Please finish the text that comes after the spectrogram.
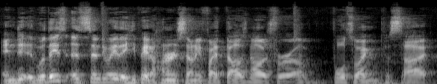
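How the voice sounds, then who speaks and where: Fast-talking man in casual chat. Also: mid-range voice, soft background music. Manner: fast, animated, swears casually, mimics characters' lines. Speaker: reaction channel co-host.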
